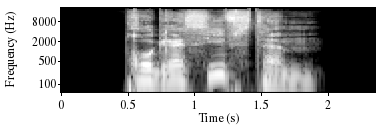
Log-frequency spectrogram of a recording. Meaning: strong dative masculine/neuter singular superlative degree of progressiv
- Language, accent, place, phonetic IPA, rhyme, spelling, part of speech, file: German, Germany, Berlin, [pʁoɡʁɛˈsiːfstəm], -iːfstəm, progressivstem, adjective, De-progressivstem.ogg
